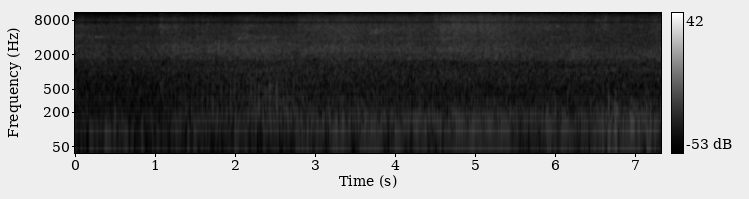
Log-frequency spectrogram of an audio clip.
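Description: Electric suburban passenger train running past with a low steady hum that grows a little louder, and a few short knocks near the end.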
